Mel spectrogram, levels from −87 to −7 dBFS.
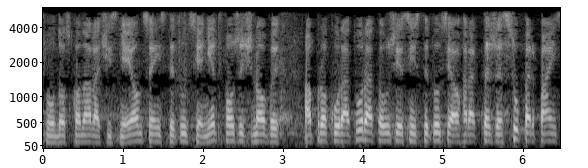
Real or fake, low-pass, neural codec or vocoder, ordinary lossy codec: real; 5.4 kHz; none; AAC, 48 kbps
